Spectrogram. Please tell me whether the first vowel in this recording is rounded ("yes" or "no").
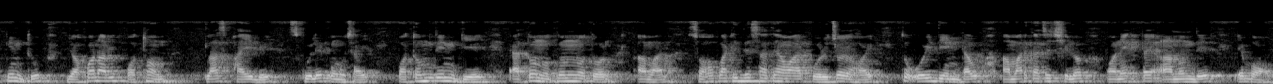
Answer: no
